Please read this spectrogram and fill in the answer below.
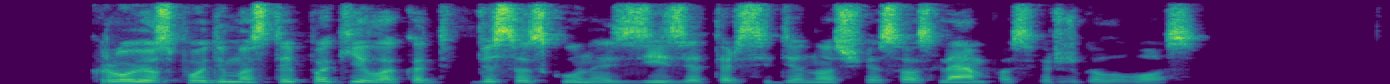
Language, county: Lithuanian, Klaipėda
